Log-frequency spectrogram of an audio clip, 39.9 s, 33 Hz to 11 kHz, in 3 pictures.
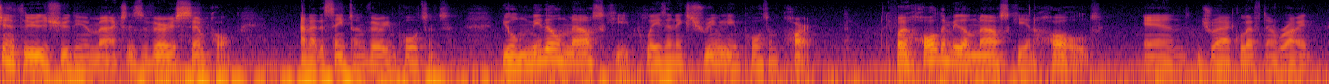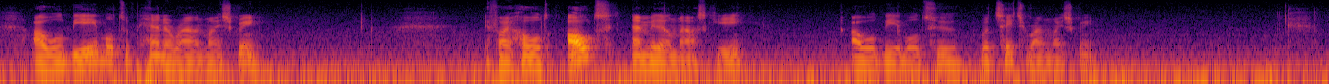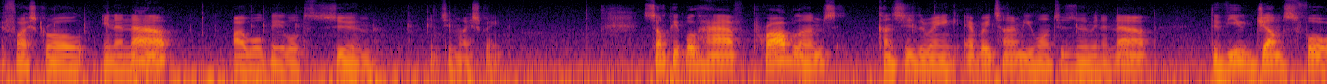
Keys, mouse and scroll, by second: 9.4-18.5 middle drag, 19.5-26.2 alt+middle drag, 27.1-28.0 scroll down 1, 28.0-29.1 scroll up 1, 29.1-30.0 scroll down 1, 30.0-30.6 scroll up 1, 30.6-31.5 scroll down 1, 31.5-35.8 scroll up 1, 35.8-36.6 scroll down 1, 36.6-37.4 scroll up 1, 37.4-38.7 scroll down 1, 38.7-39.8 scroll up 1.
